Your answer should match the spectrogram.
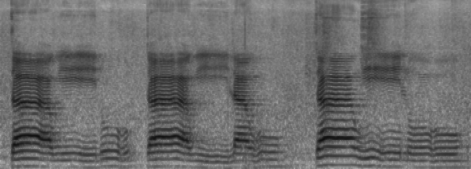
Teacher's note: Pada ayat 53 ta'wiluhu, ada dua tempat, ada ibdalul hamzah alifan, ditukar hamzah dengan alif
